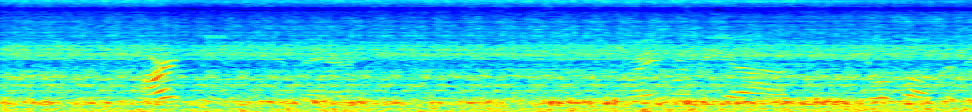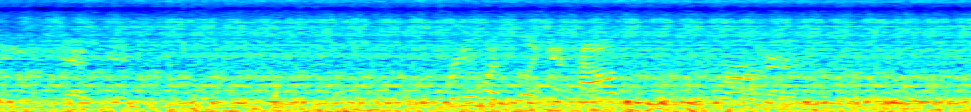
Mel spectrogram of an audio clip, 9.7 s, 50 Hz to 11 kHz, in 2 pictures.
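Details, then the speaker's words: 40-year-old kerosene torpedo heater that used to misfire and shoot fireballs, just plugged in, running while warming up: steady even roar of burner and fan, no popping or backfiring. Normal running. "i didn't catch it turn it on but i plugged it in and it's running so i'll let it run for a few minutes and get hot"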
